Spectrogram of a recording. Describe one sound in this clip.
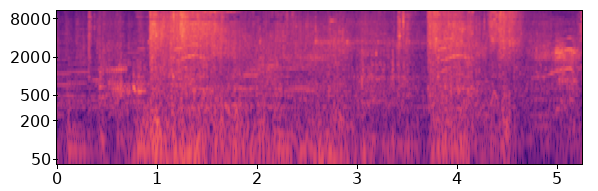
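A huge beast stomps and thrashes heavily.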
